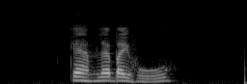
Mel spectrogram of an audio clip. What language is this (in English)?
Thai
